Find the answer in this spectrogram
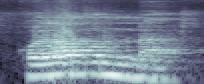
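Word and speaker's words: column: হ্যাঁ ঠিক ধরেছেন এন এই যে এন আমরা উচ্চারণ করছি না কলামুন্না এটা হবে কলাম তাহলে এন হচ্ছে সলিড লেটার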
